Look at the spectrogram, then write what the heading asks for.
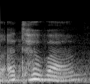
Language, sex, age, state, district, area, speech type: Sanskrit, female, 18-30, Maharashtra, Nagpur, urban, spontaneous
